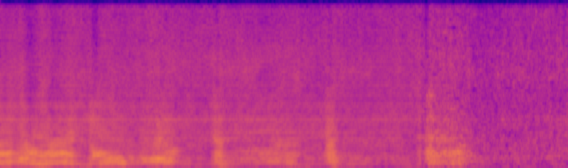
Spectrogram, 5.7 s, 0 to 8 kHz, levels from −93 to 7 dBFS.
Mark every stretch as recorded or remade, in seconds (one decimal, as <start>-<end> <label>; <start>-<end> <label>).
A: 0.0-4.2 remade; 4.2-5.7 recorded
